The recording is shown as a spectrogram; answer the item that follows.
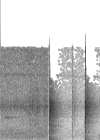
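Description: A basketball bounced twice on a concrete driveway while being dribbled, two sharp thuds about a second in and again just after, the first the louder.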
